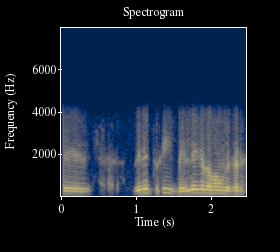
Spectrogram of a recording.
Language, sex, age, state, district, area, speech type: Punjabi, male, 18-30, Punjab, Patiala, urban, conversation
